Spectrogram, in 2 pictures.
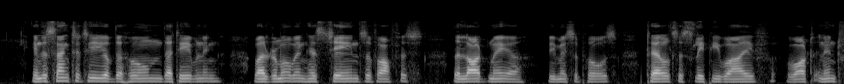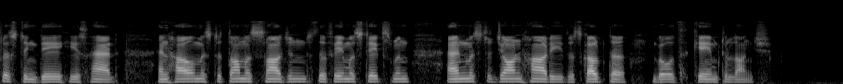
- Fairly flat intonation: Yes, narrow, 1.6 semitones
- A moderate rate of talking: Yes, average, 175 wpm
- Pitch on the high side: No, low, 130 Hz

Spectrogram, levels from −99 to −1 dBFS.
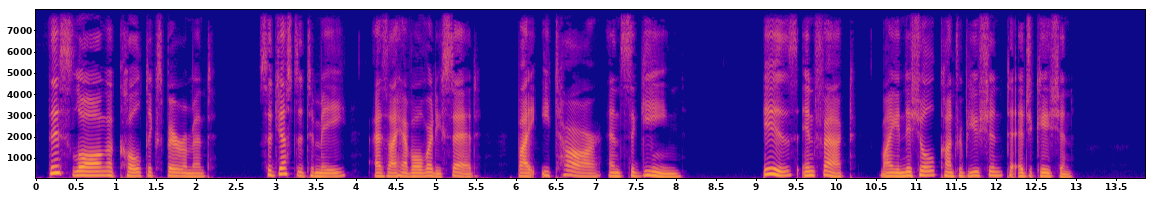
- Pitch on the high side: No, medium, 165 Hz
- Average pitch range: Yes, average, 3.7 semitones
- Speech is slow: Yes, slow, 105 wpm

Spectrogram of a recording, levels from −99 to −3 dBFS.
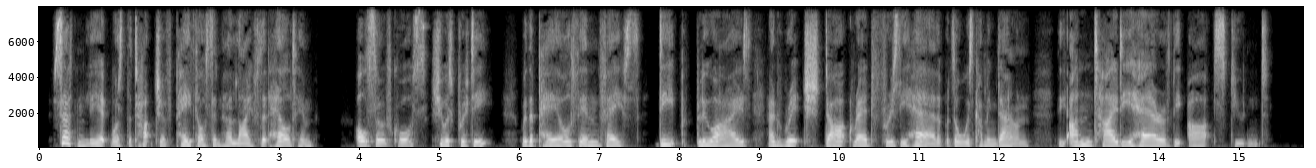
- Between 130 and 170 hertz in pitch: No, medium, 185 Hz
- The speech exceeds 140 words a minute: Yes, average, 170 wpm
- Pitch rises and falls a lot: No, average, 3.1 semitones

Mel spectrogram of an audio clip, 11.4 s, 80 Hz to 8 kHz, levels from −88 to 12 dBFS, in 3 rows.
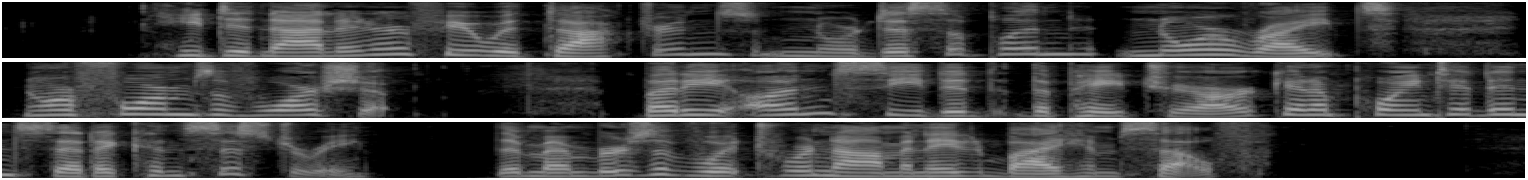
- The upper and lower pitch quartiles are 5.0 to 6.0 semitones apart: Yes, wide, 5.4 semitones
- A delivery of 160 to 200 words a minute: Yes, average, 170 wpm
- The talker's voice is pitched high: Yes, high, 230 Hz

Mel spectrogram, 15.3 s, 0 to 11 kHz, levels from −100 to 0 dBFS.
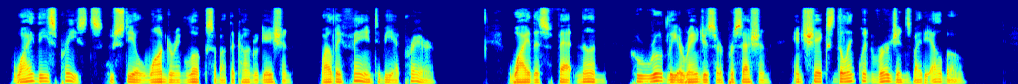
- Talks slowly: Yes, slow, 130 wpm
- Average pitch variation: Yes, average, 3.2 semitones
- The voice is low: Yes, very low, 95 Hz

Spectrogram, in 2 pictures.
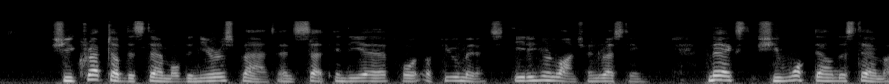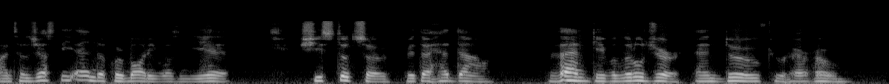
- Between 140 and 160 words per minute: No, average, 190 wpm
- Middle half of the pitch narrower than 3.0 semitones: No, average, 3.7 semitones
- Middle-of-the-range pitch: Yes, medium, 145 Hz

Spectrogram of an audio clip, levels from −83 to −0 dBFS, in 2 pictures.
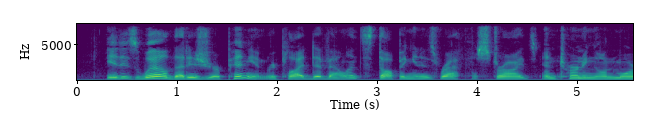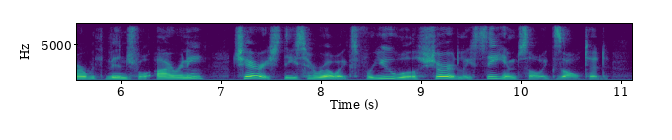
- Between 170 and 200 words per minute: Yes, average, 180 wpm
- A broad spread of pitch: No, average, 2.8 semitones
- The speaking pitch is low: No, high, 195 Hz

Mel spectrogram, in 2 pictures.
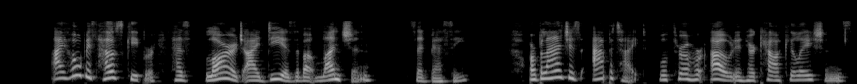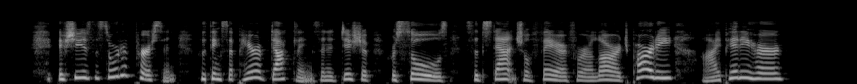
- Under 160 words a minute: No, average, 170 wpm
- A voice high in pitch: Yes, high, 220 Hz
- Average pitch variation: No, wide, 5.8 semitones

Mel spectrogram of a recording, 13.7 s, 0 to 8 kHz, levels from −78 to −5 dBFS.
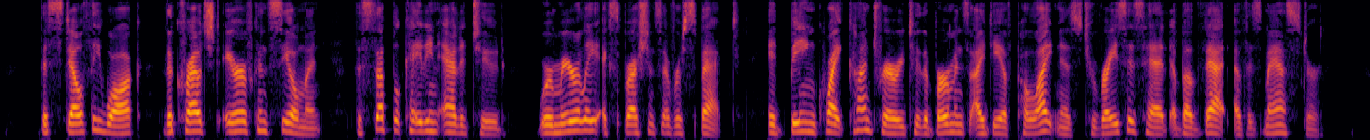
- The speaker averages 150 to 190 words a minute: Yes, average, 155 wpm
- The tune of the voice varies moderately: Yes, average, 4.5 semitones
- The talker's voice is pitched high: No, medium, 175 Hz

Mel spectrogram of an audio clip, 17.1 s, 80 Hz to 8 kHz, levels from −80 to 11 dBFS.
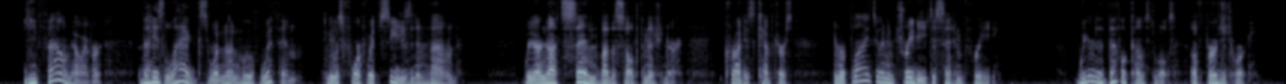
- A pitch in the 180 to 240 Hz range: No, low, 125 Hz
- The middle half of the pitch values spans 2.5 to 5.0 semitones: No, wide, 5.5 semitones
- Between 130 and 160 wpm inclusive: Yes, average, 155 wpm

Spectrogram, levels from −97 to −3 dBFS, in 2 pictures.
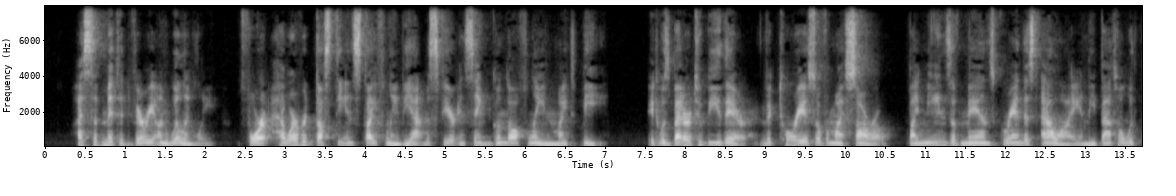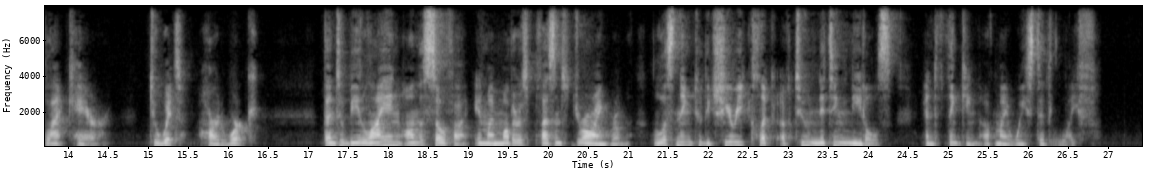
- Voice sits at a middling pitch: Yes, medium, 145 Hz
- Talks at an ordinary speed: Yes, average, 150 wpm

